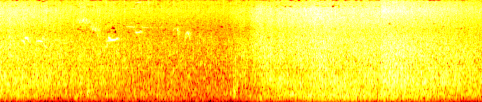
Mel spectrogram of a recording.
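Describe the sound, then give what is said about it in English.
Sea waves wash and break on a shore in a continuous roar that swells louder halfway through, with some wind noise mixed in and no voices. “I quite like the sound of water flowing, like a waterfall or the sea.”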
